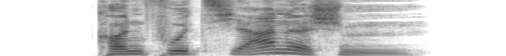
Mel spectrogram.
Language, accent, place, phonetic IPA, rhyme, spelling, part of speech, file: German, Germany, Berlin, [kɔnfuˈt͡si̯aːnɪʃm̩], -aːnɪʃm̩, konfuzianischem, adjective, De-konfuzianischem.ogg
- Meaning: strong dative masculine/neuter singular of konfuzianisch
